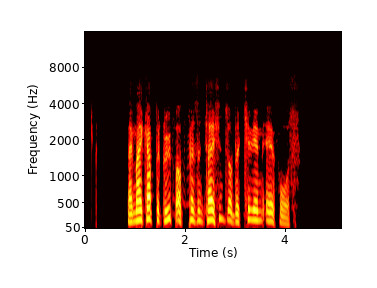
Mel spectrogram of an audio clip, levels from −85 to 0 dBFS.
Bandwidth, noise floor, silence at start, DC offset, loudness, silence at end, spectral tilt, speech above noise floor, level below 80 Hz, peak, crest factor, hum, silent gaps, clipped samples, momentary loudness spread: 5.8 kHz; under -90 dBFS; 0.85 s; under 0.1%; -21 LUFS; 1.05 s; -10 dB/octave; over 69 dB; -64 dBFS; 0 dBFS; 22 dB; none; none; under 0.1%; 12 LU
